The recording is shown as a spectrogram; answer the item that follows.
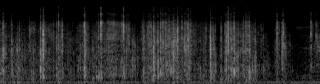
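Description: Plastic or paper bag from a peacock-themed junk journal kit crinkles as it is handled up close, a steady run of dry rustles and crackles with short louder bursts throughout, no voices.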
